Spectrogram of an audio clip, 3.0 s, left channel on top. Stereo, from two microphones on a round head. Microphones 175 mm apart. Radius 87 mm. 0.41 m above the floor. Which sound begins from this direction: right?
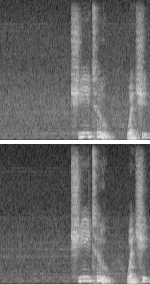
A man speaking, at 1.4 s.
